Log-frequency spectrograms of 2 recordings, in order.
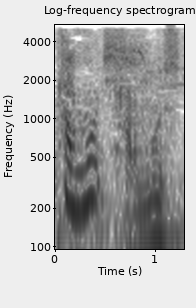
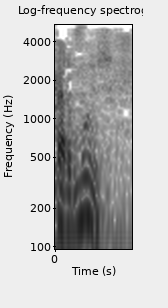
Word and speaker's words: Jarmusch: Jarmusch. – Que había hecho Coffee and Cigarettes. – Jarmusch.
